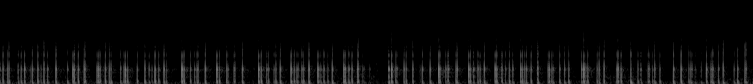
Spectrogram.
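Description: A small, closed black notebook with a hard cover and an elastic band is held in both hands and tapped and scratched with fingertips and nails. Rapid, dry, hollow taps with a mid-pitched knock sound in quick irregular bursts, each dying away almost instantly, with a brief pause near the middle.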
